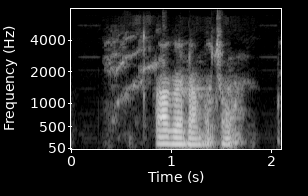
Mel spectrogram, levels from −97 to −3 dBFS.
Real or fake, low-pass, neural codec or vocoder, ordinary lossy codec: fake; 7.2 kHz; vocoder, 22.05 kHz, 80 mel bands, HiFi-GAN; Opus, 16 kbps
